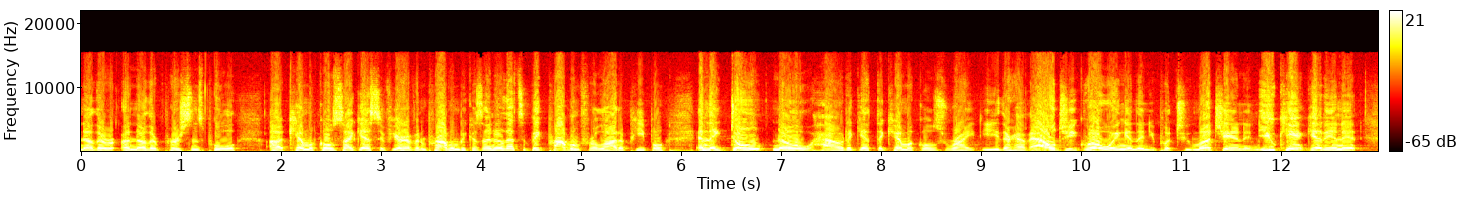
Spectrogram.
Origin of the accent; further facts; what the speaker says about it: Maine, United States; I mean, I'm from Maine originally, so, you know, I'm from the cold climate up there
